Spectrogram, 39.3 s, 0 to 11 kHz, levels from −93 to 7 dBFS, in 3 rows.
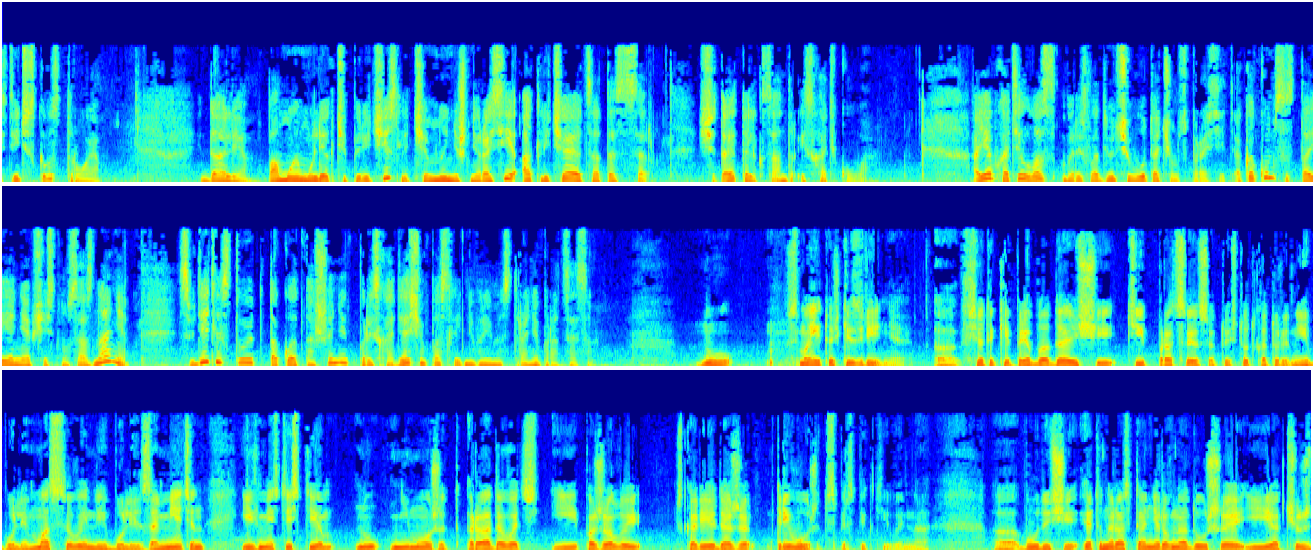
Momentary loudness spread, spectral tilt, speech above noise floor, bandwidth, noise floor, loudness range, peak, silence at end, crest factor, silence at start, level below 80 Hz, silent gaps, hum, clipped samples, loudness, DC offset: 15 LU; -6 dB/octave; 20 dB; 8.8 kHz; -39 dBFS; 5 LU; -6 dBFS; 0 s; 14 dB; 0 s; -38 dBFS; none; none; under 0.1%; -20 LUFS; under 0.1%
